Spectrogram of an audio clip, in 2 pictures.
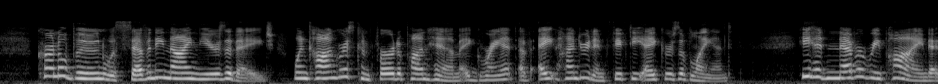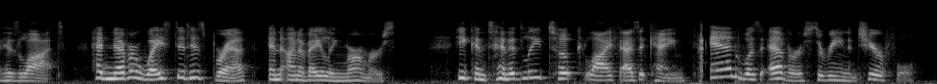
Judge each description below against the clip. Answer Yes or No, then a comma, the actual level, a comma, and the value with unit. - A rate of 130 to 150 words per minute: No, average, 165 wpm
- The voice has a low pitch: No, high, 245 Hz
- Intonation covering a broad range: Yes, wide, 6.4 semitones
